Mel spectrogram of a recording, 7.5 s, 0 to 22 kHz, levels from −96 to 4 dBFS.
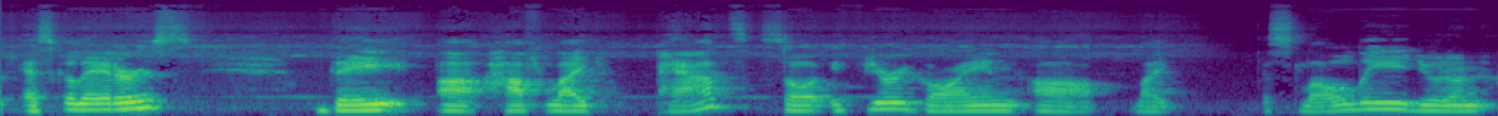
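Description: Microphone volume stepped down at 1.02 s (about 3 dB) and 2.1 s (about 4 dB, before "uh have like paths"), likely the call software abruptly cutting input gain, dropping speech and background together.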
